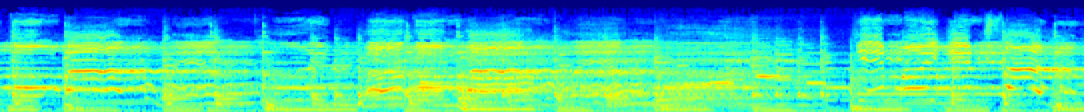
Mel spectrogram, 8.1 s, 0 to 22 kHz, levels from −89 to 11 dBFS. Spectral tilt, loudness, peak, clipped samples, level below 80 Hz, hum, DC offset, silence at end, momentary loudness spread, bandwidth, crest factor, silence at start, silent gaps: -2 dB/octave; -17 LUFS; -4 dBFS; under 0.1%; -44 dBFS; none; under 0.1%; 0 s; 10 LU; 16 kHz; 14 dB; 0 s; none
